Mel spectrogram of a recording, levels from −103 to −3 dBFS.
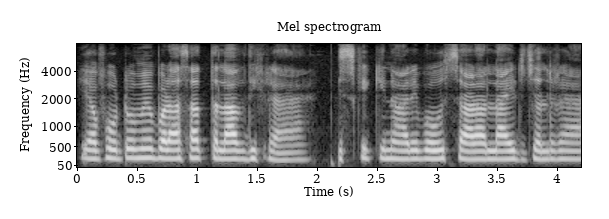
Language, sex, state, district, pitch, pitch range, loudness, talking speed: Hindi, female, Jharkhand, Deoghar, 205 Hz, 195-215 Hz, -18 LUFS, 215 wpm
